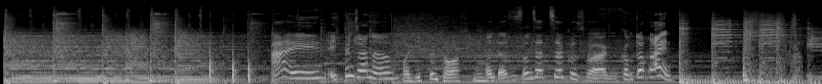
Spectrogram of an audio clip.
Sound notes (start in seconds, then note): 2.1 knock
